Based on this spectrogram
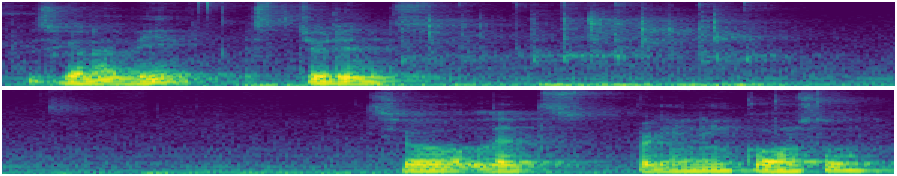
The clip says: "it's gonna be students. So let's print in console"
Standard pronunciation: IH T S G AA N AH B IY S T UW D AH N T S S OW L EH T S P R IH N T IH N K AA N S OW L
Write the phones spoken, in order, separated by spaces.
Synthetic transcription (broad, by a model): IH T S G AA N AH B IY S T UW D AH N T S S OW L EH T S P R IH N IH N K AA N S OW L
